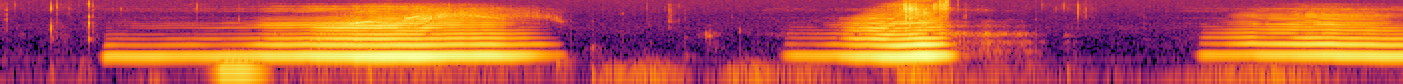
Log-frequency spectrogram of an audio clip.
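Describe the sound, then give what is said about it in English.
A person makes a nasal, whining buzz with their voice, mimicking a mosquito, in three sustained bursts separated by short pauses, fairly loud. “It's actually not a bad mosquito sound.”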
